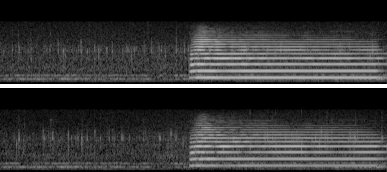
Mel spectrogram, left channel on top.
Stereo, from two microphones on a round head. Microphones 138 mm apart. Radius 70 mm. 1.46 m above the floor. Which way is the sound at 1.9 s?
25° left (ahead or behind).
